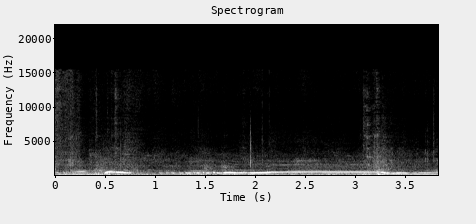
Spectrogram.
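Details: Burung puter (Barbary dove) whose song is unlike other doves: a short rising note, then a drawn-out smooth tone that climbs slightly and holds, over constant low hum.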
